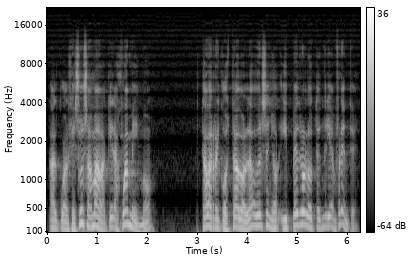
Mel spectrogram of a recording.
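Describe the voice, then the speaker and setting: A man's voice: a little high, expressive, moderate pace, pushed and bright. A man preaching a Sunday sermon, asking the congregation rhetorical questions and calling them brother. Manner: dramatizes quotes with shifting intonation. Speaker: pastor.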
